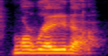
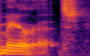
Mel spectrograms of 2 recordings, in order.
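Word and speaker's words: Merete: Mora, that's how you say her name. Mora, not Merit.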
